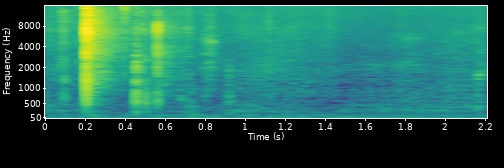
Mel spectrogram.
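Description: Grocery packaging handled: one sharp crinkle near the start, a few fainter ticks just after, then soft rustling.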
